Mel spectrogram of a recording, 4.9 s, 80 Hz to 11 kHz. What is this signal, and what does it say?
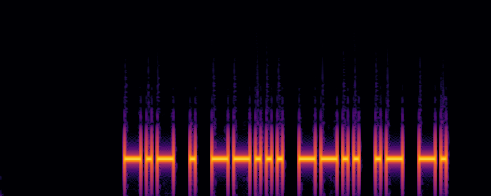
Morse code, heard as a keyed tone, about 21 wpm, 700 Hz. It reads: KE7ZAN
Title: USA Call Signs - 6 Characters - 3x Character Spacing - 22wpm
